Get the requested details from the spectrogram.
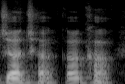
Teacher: क ख च छ अघोष वर्ण यानी पहला दूसरा अघोष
